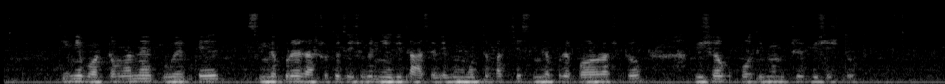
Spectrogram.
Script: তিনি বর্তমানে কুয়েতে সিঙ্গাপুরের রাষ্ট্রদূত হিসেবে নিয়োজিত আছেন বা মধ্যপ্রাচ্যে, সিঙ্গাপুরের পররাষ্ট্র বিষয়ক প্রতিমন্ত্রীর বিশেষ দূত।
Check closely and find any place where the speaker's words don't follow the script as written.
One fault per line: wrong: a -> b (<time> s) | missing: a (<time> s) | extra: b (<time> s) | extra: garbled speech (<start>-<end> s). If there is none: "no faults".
wrong: বা -> এবং (4.4 s)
